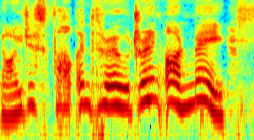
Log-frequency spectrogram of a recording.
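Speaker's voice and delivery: put-on high, fuming, full Geordie accent. Retelling what a furious woman said after a spilled drink: imitating a fuming geordie woman. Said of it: "she's fuming, full Geordie".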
